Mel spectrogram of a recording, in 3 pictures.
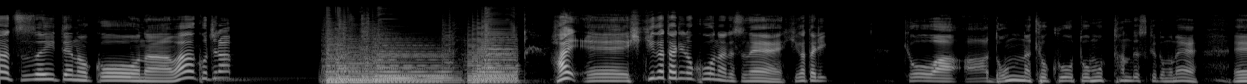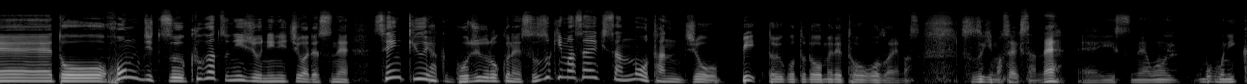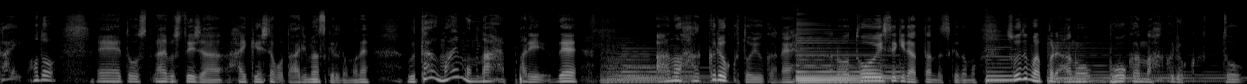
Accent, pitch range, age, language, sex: native, 110-170 Hz, 40-59, Japanese, male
